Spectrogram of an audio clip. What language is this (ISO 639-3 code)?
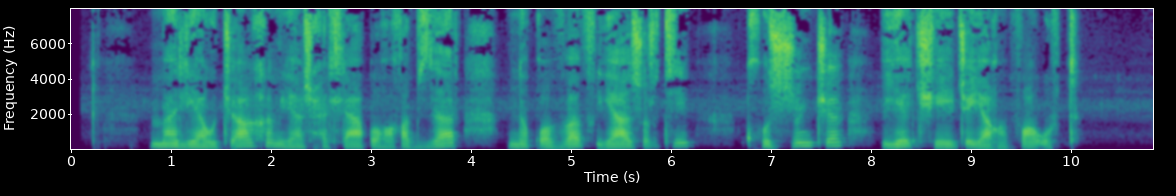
kbd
